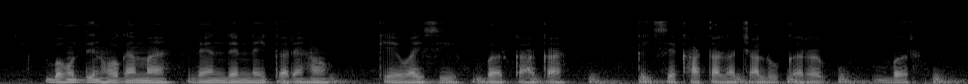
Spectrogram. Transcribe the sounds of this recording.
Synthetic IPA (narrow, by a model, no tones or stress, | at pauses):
bəɦʊt̪̚d̪ɪnɦoːɡamɛ̃ːleːnd̪enːəɦĩkəɾeɦã | keʋaːɪsibəɾkaːka | kə̰isekʰaːt̪aːlat͡ʃa̰ːlukəɾ | bəɾ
